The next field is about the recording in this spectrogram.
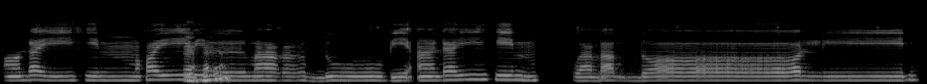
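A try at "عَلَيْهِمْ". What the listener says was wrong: Sekali lagi yang alaihimnya ini masih A ya, masih alaihim. Ghairil maghdubi alaihim. Yang an'amtanya sudah bagus. Alaihim yang ini sudah bagus. Yang alaihim yang keduanya belum.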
